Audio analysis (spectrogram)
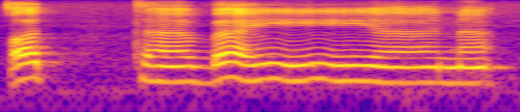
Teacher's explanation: Tapi ketika kita membunyikannya atau membacanya, huruf dalnya dilebur ke dalam huruf ta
